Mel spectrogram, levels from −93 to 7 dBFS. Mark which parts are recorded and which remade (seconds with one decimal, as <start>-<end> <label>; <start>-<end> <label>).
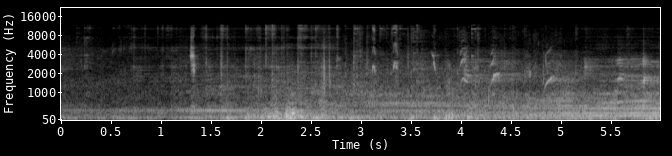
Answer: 0.0-0.7 recorded; 0.7-2.8 remade; 2.8-5.2 recorded; 5.2-6.0 remade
